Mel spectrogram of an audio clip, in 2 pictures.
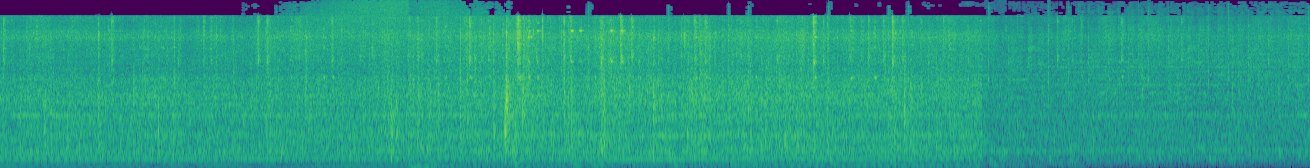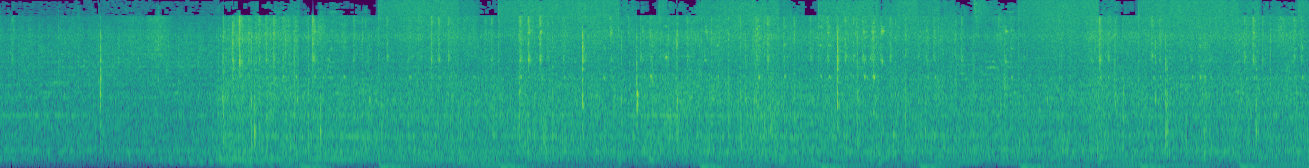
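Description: Stones knock against the underside of the car.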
